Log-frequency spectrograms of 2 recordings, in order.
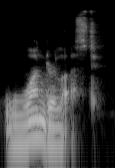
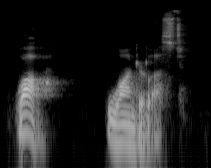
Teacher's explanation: We cannot say wanderlust. We cannot use the short sound like cup and up. We have to use the open ah sound.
